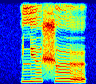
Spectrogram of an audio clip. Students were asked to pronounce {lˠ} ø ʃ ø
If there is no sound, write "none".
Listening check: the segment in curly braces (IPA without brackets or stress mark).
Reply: lʲ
